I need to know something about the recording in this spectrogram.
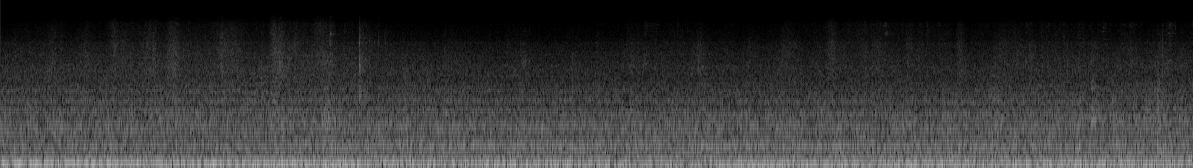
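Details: Steady low rumble of a passing train with rhythmic rail clatter and no animal voices.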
